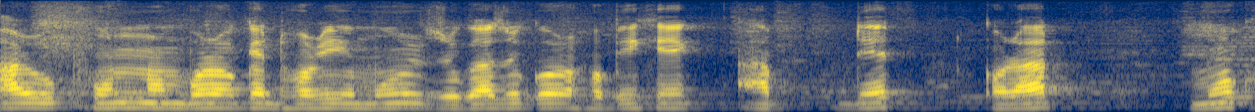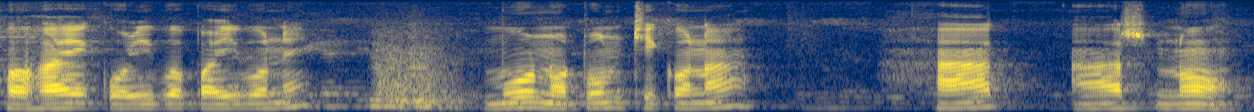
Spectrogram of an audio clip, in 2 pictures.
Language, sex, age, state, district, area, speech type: Assamese, male, 30-45, Assam, Sivasagar, rural, read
